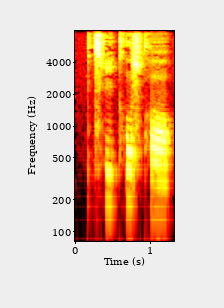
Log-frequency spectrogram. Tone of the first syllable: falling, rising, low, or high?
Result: low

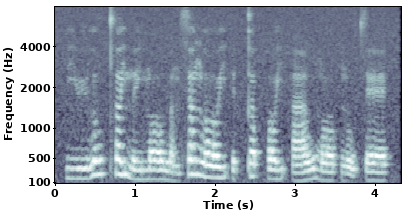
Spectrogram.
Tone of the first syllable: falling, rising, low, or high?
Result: low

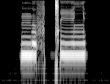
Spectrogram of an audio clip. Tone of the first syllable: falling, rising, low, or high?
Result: high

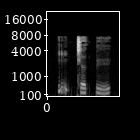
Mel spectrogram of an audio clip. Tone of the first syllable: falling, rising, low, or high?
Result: falling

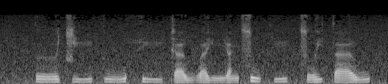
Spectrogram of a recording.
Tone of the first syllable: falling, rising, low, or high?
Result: low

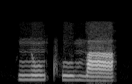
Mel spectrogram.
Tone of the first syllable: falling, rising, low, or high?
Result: high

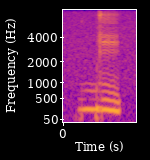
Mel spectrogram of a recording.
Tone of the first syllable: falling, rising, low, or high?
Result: low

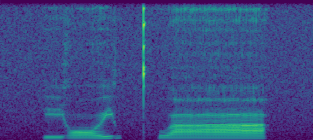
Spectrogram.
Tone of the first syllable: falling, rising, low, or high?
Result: rising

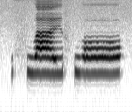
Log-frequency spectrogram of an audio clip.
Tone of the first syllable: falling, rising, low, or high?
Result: high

